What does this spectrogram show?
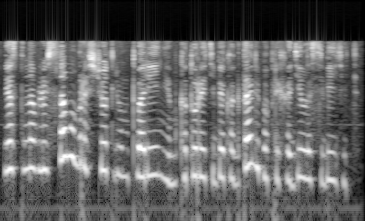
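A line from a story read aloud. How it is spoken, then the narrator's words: Bitter laughter. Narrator (Russian): Горестно смеялась она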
